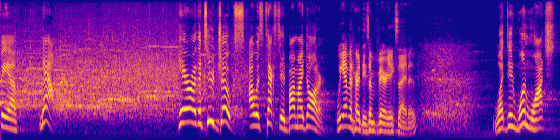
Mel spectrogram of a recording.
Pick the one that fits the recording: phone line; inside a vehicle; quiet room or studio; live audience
live audience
